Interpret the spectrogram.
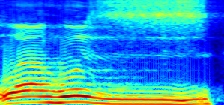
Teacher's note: Di sini ada huruf za yang bertasydid, makanya kita harus menekan ke huruf za tersebut. Cara menekan huruf za itu dia itu berdesis. Wahuzzi. Jadi tidak ditekan, akan tetapi dia itu memiliki sifat sofir.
